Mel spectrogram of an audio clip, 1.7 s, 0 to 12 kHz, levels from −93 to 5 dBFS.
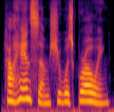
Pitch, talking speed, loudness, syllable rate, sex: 235 Hz, 175 wpm, -14 LUFS, 5.3 syllables/s, female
